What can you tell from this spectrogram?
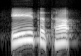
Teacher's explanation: ए तथा ऐ ये 2 स्वर जो हैं उनका उच्चारण स्थान कंठ तालु होता है।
